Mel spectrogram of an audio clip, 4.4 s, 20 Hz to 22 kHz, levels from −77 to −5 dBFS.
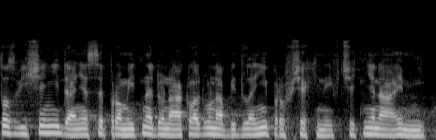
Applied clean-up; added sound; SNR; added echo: none; none; none; none.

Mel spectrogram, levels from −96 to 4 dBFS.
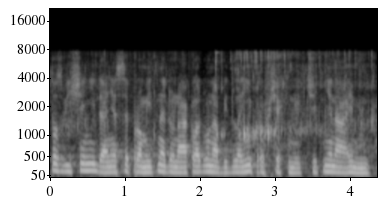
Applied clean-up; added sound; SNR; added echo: none; Liquid; 16 dB; none.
